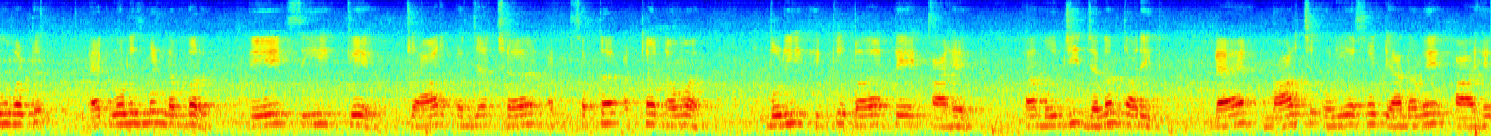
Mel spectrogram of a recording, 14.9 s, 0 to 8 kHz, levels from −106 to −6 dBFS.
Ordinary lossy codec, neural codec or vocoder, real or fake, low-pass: none; none; real; none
